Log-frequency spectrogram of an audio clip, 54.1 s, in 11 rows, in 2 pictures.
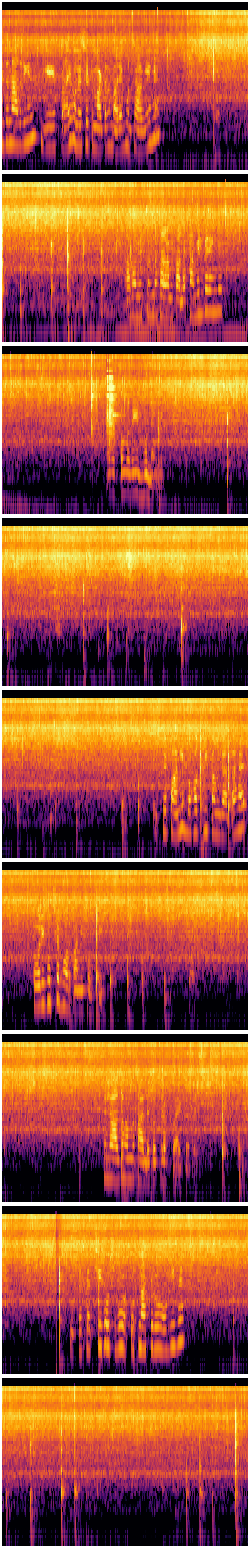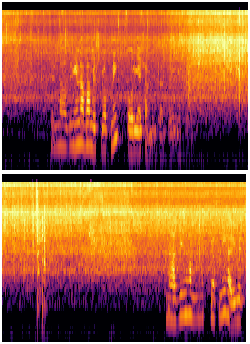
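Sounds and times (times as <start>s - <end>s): food sizzling in oil: 0.0s - 54.0s
spatula knocking and scraping pan: 4.2s - 7.7s, 25.8s - 28.6s.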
